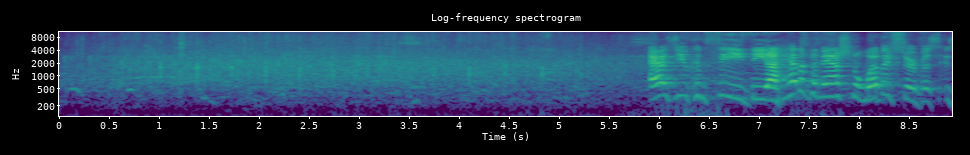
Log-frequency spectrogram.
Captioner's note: applause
